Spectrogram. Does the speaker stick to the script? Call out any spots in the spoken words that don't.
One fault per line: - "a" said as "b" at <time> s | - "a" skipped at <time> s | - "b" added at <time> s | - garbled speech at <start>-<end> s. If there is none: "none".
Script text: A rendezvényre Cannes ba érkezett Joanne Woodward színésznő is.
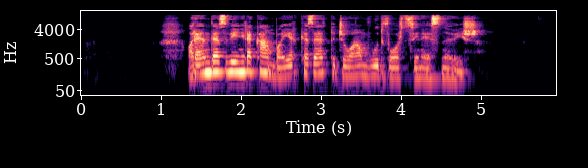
none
